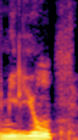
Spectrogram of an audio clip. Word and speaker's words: millions: la fin 2 millions on ne prononce pas le s mais il est là ensuite signature mais ici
